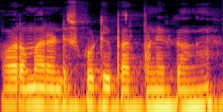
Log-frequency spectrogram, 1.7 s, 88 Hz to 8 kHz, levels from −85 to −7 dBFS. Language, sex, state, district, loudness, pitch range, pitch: Tamil, male, Tamil Nadu, Nilgiris, -16 LUFS, 110-115 Hz, 110 Hz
